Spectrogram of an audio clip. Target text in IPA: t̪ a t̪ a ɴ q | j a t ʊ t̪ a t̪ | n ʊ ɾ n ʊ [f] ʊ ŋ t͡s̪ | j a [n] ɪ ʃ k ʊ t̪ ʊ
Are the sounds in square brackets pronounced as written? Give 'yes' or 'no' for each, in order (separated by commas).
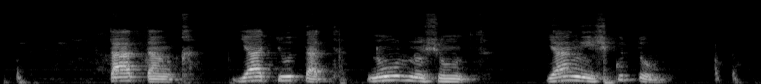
no, no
